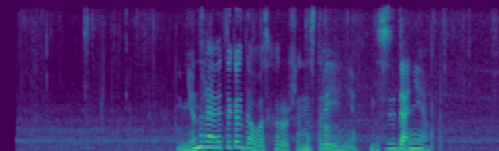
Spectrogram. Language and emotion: Russian, positive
